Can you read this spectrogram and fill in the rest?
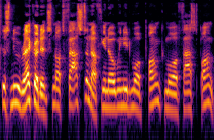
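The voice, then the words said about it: Put-on German accent. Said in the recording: “how amazing that accent was... I probably have the third best German accent in the band”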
